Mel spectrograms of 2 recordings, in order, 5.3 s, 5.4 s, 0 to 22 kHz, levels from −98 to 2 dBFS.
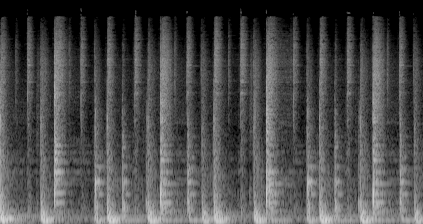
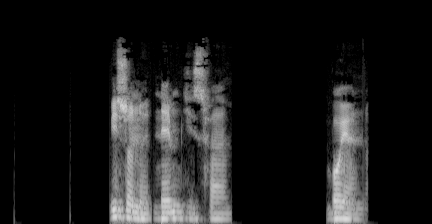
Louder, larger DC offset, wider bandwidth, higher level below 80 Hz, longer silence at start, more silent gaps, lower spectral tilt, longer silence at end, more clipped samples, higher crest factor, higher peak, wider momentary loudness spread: second, -26 LUFS vs -18 LUFS; neither; first, 16.5 kHz vs 10 kHz; first, -30 dBFS vs -42 dBFS; second, 0 s vs 1.4 s; second, none vs 3.02-4.08 s; about the same, -4.5 dB/octave vs -4 dB/octave; second, 0 s vs 0.85 s; neither; about the same, 22 dB vs 20 dB; about the same, -2 dBFS vs -2 dBFS; second, 9 LU vs 12 LU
